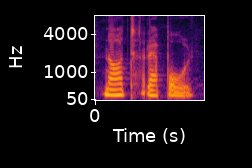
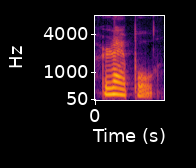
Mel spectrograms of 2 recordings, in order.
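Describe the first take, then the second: First: The final T sound is pronounced. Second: The final T sound is silent. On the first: The speaker calls it wrong. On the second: The speaker calls it right. "letter R and T are silent"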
